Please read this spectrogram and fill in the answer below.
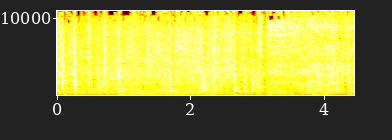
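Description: Busy dining hall din: a steady hubbub of many distant voices with frequent light clatter of dishes and utensils.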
